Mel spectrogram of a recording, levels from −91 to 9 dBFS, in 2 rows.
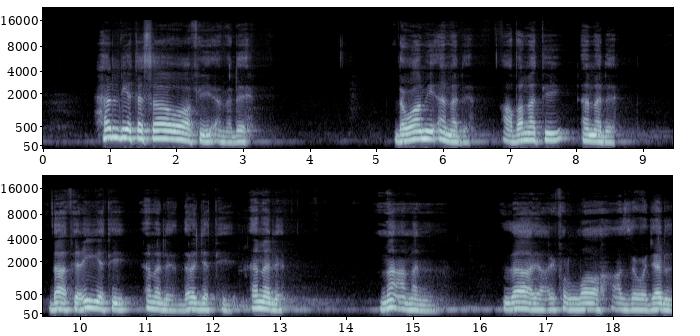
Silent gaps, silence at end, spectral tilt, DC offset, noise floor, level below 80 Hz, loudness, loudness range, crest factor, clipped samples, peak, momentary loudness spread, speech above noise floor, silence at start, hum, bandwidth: none; 0 s; -8.5 dB/octave; under 0.1%; -69 dBFS; -66 dBFS; -18 LUFS; 5 LU; 16 dB; under 0.1%; -4 dBFS; 14 LU; 52 dB; 0.8 s; none; 12 kHz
